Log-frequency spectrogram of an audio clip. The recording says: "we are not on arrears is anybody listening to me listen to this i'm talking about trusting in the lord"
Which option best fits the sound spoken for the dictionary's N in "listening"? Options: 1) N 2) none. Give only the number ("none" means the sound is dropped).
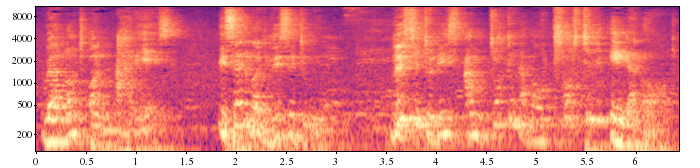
2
